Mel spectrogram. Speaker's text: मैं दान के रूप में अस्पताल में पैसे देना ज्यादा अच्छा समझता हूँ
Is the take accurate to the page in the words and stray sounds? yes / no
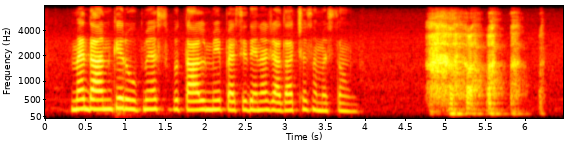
no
